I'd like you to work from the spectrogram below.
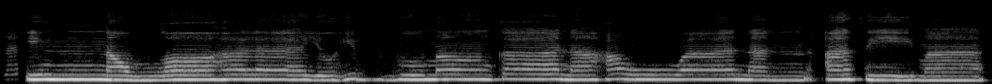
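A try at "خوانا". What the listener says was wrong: Tidak khawa tapi kho. Nah, khawanan. Tidak khawa ya. makrotnya di kho bunyinya kayak ha. Khawa kayak ke vokal o ya.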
